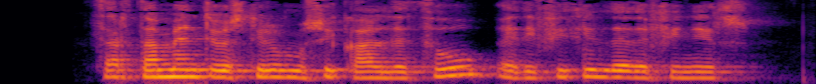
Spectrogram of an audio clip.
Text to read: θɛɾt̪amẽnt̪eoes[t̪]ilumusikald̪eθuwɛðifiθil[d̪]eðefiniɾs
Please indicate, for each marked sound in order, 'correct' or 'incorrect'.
correct, correct

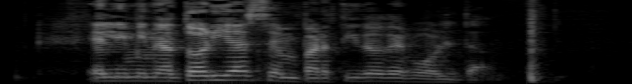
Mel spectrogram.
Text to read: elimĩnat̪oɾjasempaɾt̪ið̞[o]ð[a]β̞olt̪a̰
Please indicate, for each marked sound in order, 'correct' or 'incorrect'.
correct, incorrect: e

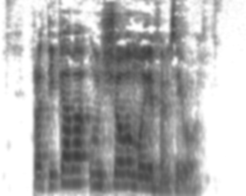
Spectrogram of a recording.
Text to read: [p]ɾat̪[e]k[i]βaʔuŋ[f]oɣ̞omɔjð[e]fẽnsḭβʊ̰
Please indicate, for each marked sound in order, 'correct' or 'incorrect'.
correct, incorrect: i, incorrect: a, incorrect: ʃ, correct

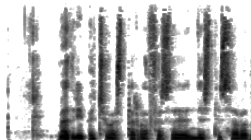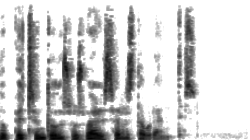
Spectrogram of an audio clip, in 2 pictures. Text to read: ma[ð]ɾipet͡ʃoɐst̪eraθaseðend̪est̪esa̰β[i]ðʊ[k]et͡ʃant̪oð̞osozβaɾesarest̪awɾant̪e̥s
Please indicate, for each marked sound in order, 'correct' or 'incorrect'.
correct, incorrect: a, incorrect: p

